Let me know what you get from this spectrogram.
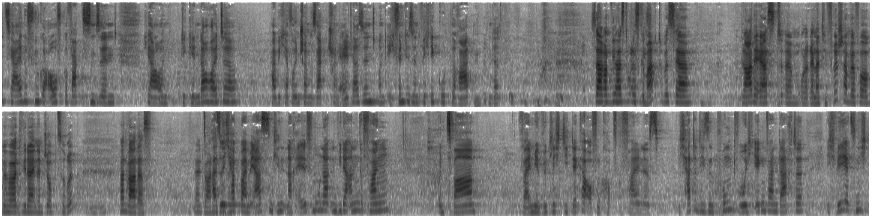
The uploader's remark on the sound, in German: Eine Diskussion im Panel und mit dem Publikum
